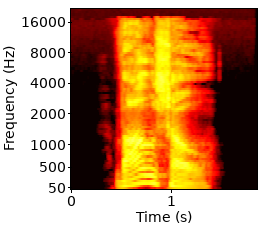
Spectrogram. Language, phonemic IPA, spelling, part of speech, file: German, /ˈvaːɐ̯ˌʃaʊ̯/, Wahrschau, noun / interjection, De-Wahrschau.ogg
- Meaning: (noun) warning, caution, attention; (interjection) Attention! Look out! Watch out!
